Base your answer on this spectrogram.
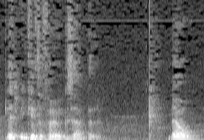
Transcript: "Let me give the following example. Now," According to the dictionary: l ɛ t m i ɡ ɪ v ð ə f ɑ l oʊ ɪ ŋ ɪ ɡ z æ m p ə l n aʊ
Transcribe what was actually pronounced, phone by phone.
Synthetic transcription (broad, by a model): l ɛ t m i ɡ ɪ v ð ə f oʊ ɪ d ɪ ɡ z æ m p ə l n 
